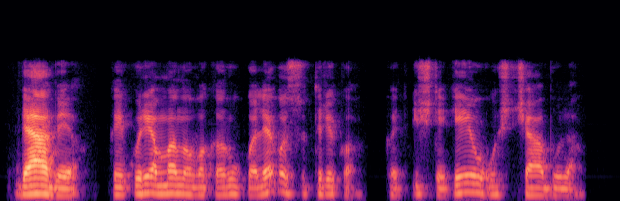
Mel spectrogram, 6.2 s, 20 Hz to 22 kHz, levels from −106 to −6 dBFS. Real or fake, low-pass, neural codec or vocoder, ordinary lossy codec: fake; 7.2 kHz; codec, 16 kHz, 4 kbps, FunCodec, trained on Chinese and English, 50 frames a second; Opus, 64 kbps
